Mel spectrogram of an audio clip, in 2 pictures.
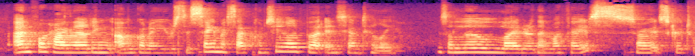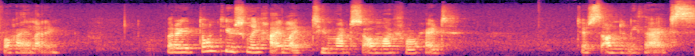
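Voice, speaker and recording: A woman with an Icelandic accent speaks at a moderate pace and fairly even intonation, with audible room echo and noticeable background noise. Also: fairly high pitch for a woman. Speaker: beauty vlogger. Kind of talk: makeup tutorial. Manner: casual, self-deprecating.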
